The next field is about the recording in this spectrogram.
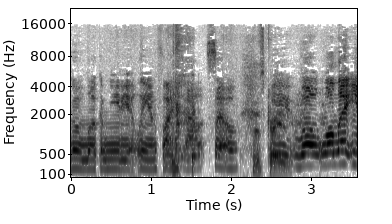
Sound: laughter

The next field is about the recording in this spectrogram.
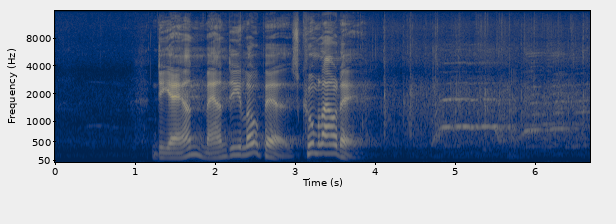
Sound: audience applauds

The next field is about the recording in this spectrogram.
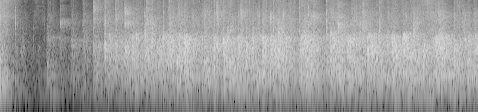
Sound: audience applauding

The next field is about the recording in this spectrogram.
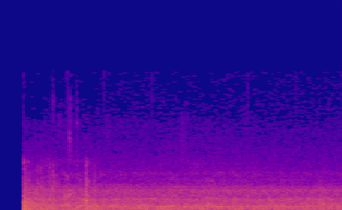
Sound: machinery whirring

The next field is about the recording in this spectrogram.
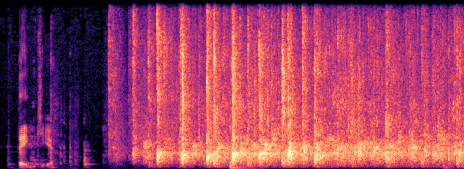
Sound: audience applauds

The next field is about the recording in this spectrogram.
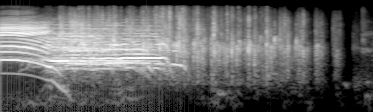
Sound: applause and cheers

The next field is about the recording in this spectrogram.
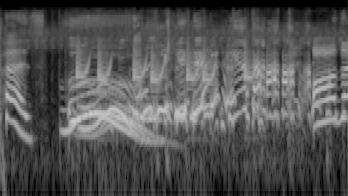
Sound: laughing

